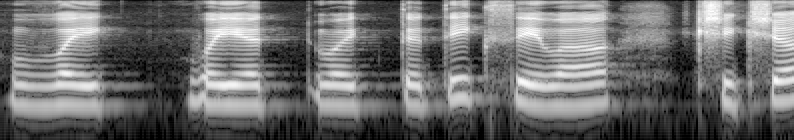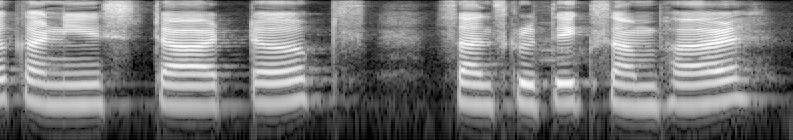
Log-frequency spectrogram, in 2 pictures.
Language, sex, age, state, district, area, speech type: Goan Konkani, female, 18-30, Goa, Salcete, urban, spontaneous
